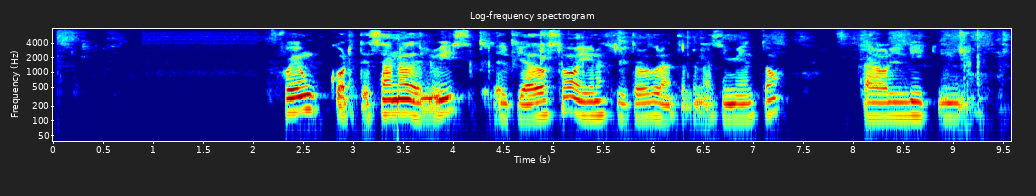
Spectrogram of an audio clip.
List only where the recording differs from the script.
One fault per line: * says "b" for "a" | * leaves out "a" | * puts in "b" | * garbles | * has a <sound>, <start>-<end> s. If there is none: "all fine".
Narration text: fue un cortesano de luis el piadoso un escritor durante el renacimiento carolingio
* puts in "y"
